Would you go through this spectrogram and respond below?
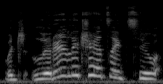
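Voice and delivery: usual speaking voice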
